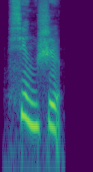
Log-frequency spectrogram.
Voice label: "姓氏", Chinese

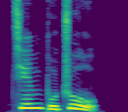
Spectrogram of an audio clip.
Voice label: "禁不住", Chinese

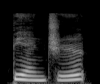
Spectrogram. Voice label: "贬值", Chinese

